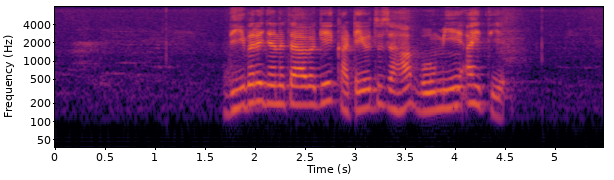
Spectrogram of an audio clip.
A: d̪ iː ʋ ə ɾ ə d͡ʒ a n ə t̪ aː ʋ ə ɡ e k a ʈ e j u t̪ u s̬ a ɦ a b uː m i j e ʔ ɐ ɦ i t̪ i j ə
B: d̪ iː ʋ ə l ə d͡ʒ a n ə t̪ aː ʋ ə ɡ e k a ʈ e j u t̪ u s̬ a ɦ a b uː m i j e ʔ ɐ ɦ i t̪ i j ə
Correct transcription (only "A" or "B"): A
